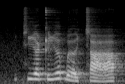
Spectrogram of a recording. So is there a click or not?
no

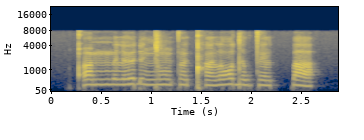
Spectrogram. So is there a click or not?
yes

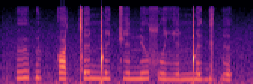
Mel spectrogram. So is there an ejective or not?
no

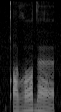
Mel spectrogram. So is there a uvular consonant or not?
yes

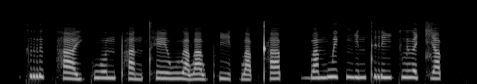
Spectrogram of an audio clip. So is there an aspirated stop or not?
yes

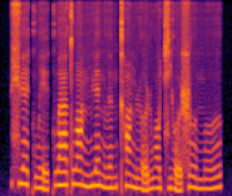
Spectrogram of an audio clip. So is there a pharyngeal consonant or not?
no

